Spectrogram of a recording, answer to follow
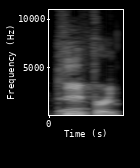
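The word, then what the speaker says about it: Keifer: different instruments his voice kefir that's how you pronounce it the blues style to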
